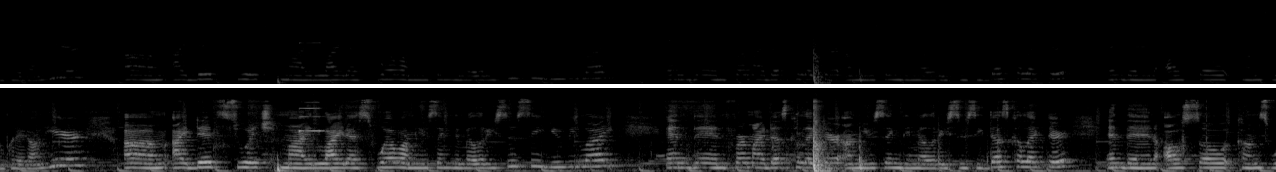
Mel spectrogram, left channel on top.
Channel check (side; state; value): left; quieter; 31.0 dB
